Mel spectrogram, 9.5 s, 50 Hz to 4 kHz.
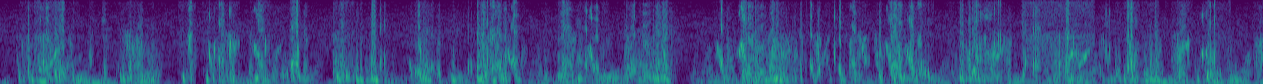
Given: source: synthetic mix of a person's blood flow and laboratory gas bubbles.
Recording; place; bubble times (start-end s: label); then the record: Doppler ultrasound of blood flow; precordium
0.10-0.60 s: bubbles
0.67-0.72 s: bubbles
0.75-1.19 s: bubbles
1.33-1.48 s: bubbles
1.51-1.81 s: bubbles
1.86-2.33 s: bubbles
2.50-2.93 s: bubbles
3.04-3.32 s: bubbles
3.37-3.46 s: bubbles
3.49-3.96 s: bubbles
4.07-4.58 s: bubbles
4.69-5.10 s: bubbles
5.36-6.05 s: bubbles
6.08-7.01 s: bubbles
7.10-7.60 s: bubbles
7.66-8.75 s: bubbles
8.79-9.23 s: bubbles
9.39-9.48 s: bubbles
From the record:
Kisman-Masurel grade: 343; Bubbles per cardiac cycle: rolling drumbeat, 9 or more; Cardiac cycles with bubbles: 100%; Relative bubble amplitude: loud (0.450 to 0.775); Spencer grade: 3 (all of the cardiac periods contain showers or single bubble signals, but not dominating or overriding the cardiac motion signals); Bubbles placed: anywhere in the cardiac cycle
